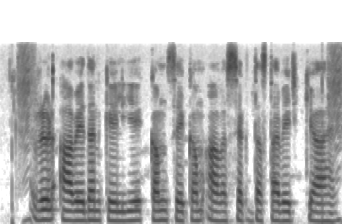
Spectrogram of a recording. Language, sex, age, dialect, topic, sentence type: Hindi, male, 18-24, Marwari Dhudhari, banking, question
